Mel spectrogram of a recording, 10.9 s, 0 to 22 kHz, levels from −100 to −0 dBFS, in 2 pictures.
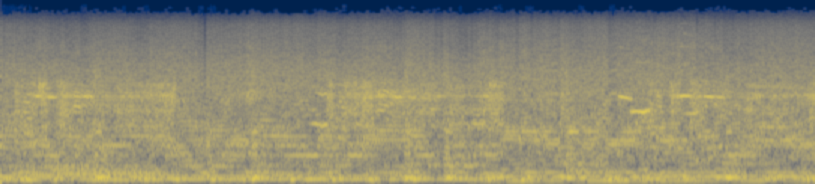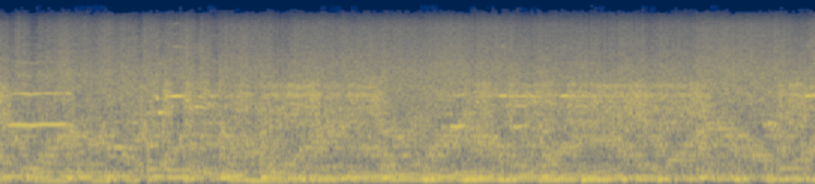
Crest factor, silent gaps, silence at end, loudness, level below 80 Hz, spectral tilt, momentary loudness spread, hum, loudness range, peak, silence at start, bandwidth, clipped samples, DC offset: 14 dB; none; 0 s; -14 LUFS; -42 dBFS; -3.5 dB/octave; 3 LU; none; 1 LU; -2 dBFS; 0 s; 16.5 kHz; under 0.1%; under 0.1%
